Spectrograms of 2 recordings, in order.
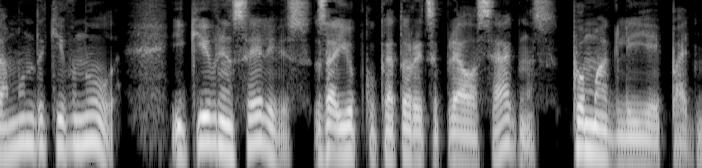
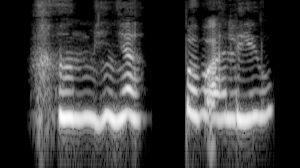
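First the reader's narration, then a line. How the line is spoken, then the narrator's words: Trembling babble. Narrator (Russian): пролепетала она дрожащим голосом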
